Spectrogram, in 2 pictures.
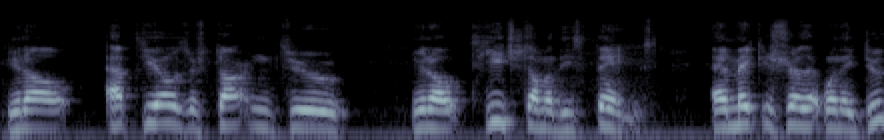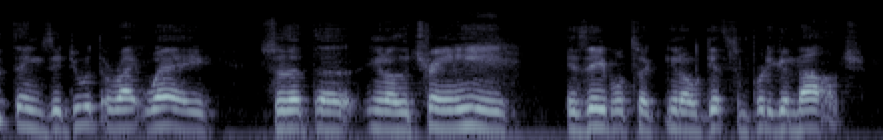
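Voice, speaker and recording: A Uruguayan police academy instructor tells stories on a podcast in a casual, conversational way. His fairly high voice is raspy and hoarse from work, steady, brisk and dark in tone.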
